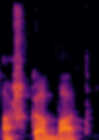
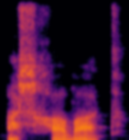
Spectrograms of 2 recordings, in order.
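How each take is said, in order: First: The middle consonant is a b sound. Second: The middle consonant is a v sound. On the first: The speaker calls it wrong. "not Ashgabat" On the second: The speaker calls it right. "B in the middle of the word, we read as a v"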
